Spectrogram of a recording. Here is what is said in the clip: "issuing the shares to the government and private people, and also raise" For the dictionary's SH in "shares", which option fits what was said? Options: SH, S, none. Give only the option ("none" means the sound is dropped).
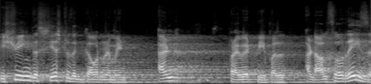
S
